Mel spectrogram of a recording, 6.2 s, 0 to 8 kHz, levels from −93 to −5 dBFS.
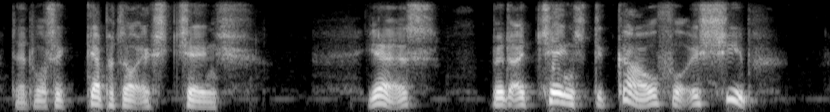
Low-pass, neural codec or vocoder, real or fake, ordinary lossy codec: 7.2 kHz; none; real; Opus, 32 kbps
